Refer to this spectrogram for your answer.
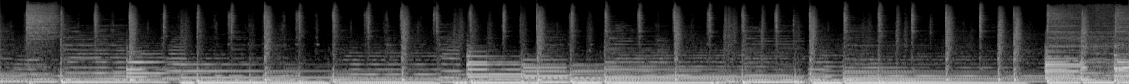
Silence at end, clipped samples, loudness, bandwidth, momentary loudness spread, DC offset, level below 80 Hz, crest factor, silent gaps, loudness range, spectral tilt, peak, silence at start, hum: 0 s; under 0.1%; -17 LUFS; 17.5 kHz; 5 LU; under 0.1%; -18 dBFS; 14 dB; none; 1 LU; -7 dB/octave; 0 dBFS; 0 s; none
